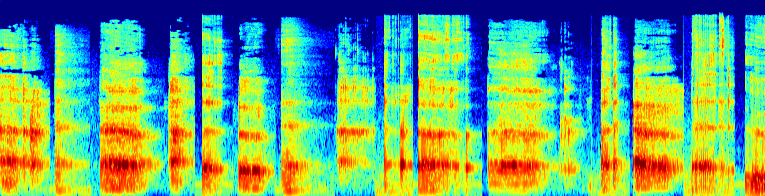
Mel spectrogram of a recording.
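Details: Compilation of a woman's burps: a rapid run of loud, drawn-out belches, one after another with brief gaps; repeated burping.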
